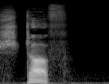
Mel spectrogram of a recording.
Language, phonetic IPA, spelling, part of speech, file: Polish, [ʃt͡ʃaf], szczaw, noun, Pl-szczaw.ogg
